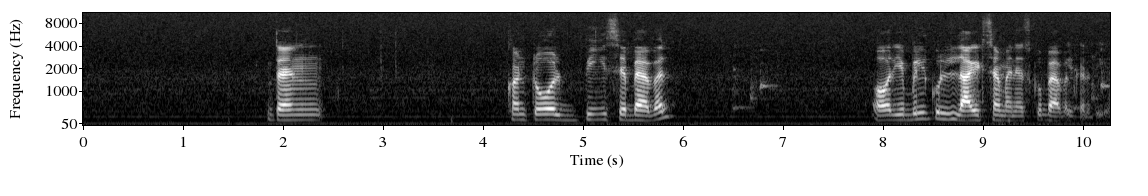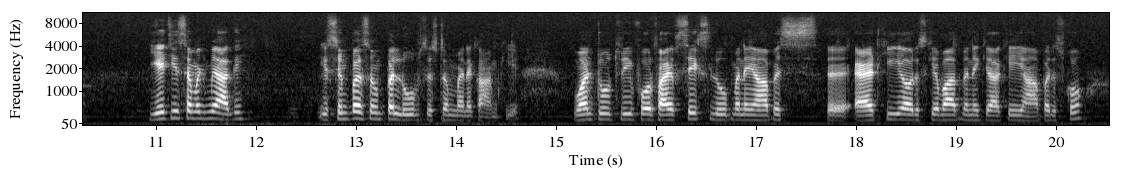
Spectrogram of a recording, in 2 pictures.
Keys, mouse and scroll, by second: 0.6-5.1 middle drag, 5.0 ctrl+b, 8.7 click, 9.1 middle click, 10.7 click, 18.4 click, 18.6 middle click.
